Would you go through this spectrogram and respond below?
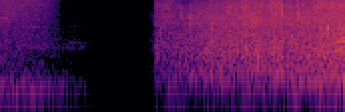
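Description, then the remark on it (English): Soft, steady hiss of light rain, broken by a brief silent gap, then returning and slowly swelling louder as the shower picks up. No one speaks. “I just felt a drop of rain.”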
